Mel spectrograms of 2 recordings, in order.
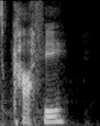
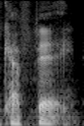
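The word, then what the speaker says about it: caffè: It's coffee. Coffee is how it's supposed to be pronounced. But nobody ever. – Like the really, hard K. – Hard K and E as opposed to cafe. – Coffee. – As opposed to a soft E.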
